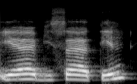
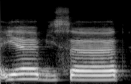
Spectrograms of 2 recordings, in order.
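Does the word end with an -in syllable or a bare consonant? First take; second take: -in syllable; bare consonant. First: The word ends with an -in syllable. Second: The word ends on a bare consonant. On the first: The reader continues without stopping. "ketika wasol dibaca" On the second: The reader stops on this word. "ketika wakof dibaca"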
